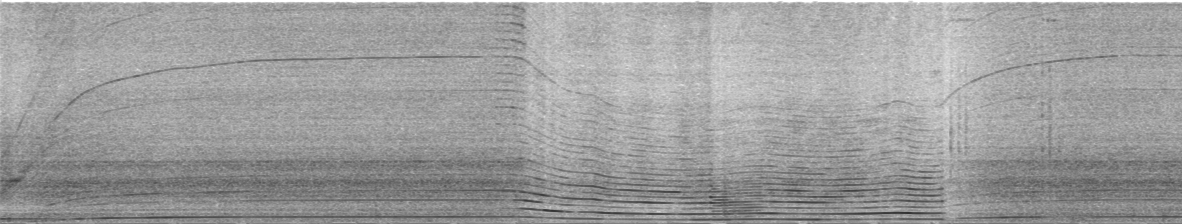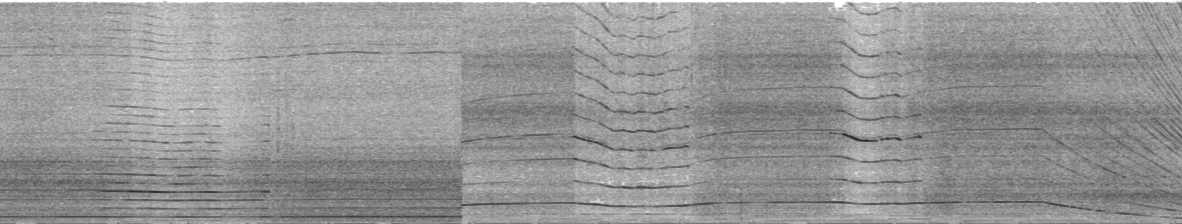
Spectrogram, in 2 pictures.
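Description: Router mounted under a router table starting up with a rising whine, then running at speed. Its pitch drops about five seconds in as plywood strips are pushed past the bit under a roller hold-down, cutting a shallow groove, and comes back up about four seconds later. It winds down near the end with a falling whine.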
